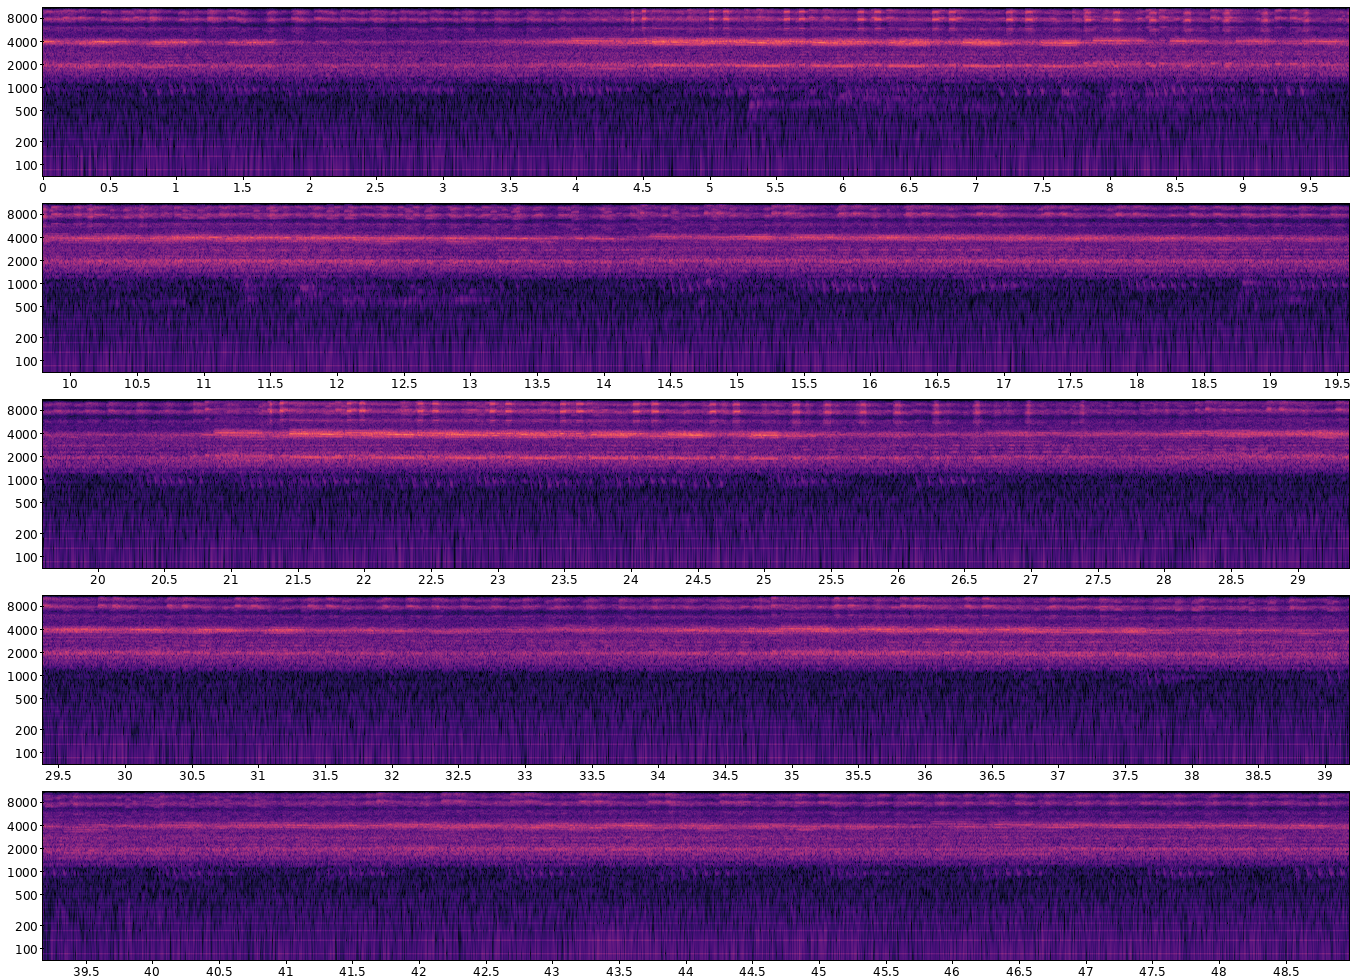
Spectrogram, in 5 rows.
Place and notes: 水上巷桃米里, Puli Township - Cicada sounds and Dogs barking
Cicada sounds, Bird sounds, Dogs barking, in the woods
Zoom H2n MS+XY
17 May, ~14:00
